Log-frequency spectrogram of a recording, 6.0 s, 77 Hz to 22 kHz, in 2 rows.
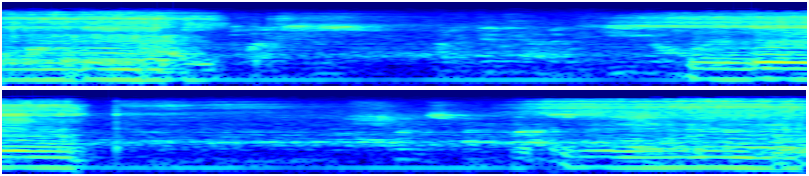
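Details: Sleeping puppy snoring in rhythmic cycles, about 23 a minute, with a steady low hum in the background.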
